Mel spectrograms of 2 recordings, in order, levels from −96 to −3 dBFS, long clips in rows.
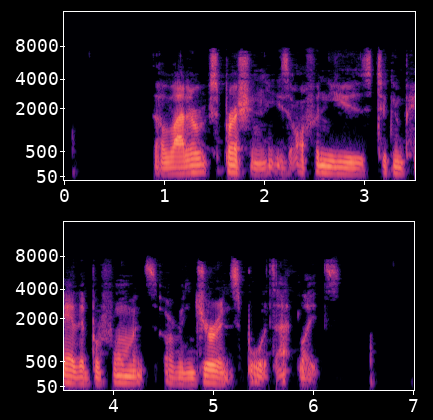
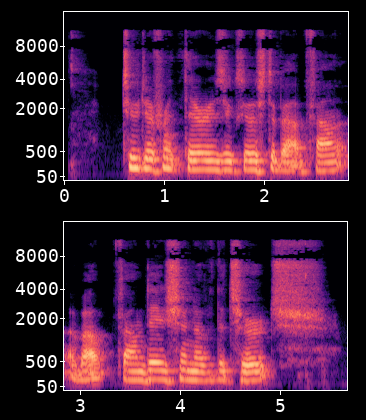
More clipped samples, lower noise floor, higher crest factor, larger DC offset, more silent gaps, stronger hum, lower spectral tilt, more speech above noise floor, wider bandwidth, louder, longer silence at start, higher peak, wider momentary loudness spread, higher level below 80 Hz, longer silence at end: neither; first, under -90 dBFS vs -56 dBFS; first, 24 dB vs 18 dB; neither; neither; neither; about the same, -4.5 dB/octave vs -5.5 dB/octave; first, over 58 dB vs 36 dB; second, 8 kHz vs 11.5 kHz; second, -32 LUFS vs -21 LUFS; first, 0.9 s vs 0.6 s; second, -10 dBFS vs -4 dBFS; first, 12 LU vs 6 LU; second, -66 dBFS vs -58 dBFS; first, 0.8 s vs 0.25 s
